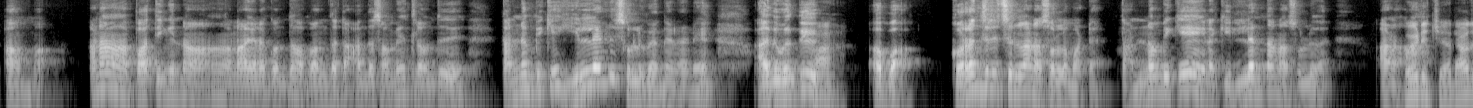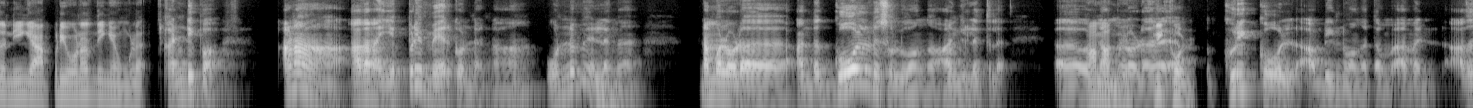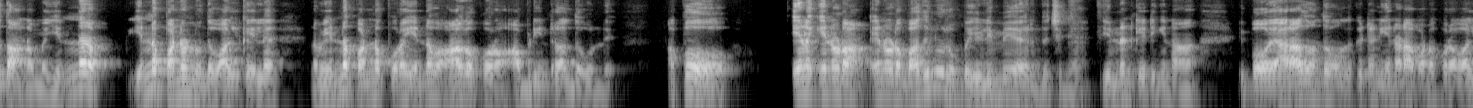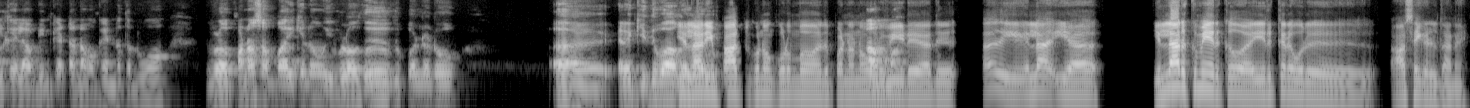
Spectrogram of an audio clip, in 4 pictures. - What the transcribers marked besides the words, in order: groan; inhale; in English: "ஐ மீன்"; breath; groan; yawn
- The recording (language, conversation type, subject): Tamil, podcast, தன்னம்பிக்கை குறையும்போது நீங்கள் என்ன செய்கிறீர்கள்?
